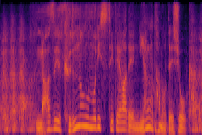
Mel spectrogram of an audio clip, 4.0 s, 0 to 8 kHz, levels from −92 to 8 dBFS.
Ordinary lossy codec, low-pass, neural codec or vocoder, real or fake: none; 7.2 kHz; codec, 16 kHz, 1 kbps, X-Codec, HuBERT features, trained on LibriSpeech; fake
